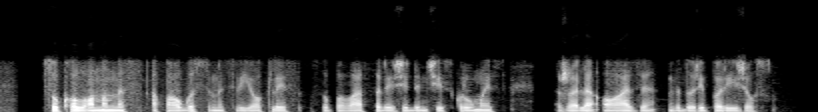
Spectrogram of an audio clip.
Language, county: Lithuanian, Vilnius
